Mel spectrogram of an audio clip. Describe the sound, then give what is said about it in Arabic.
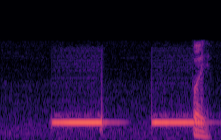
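Telephone busy tone on a call-in line after the caller's line drops: two steady, mid-pitched beeps of about half a second each, separated by a short gap, with a brief voice cutting in at the very end. “طيب انقطع الخط”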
